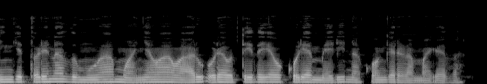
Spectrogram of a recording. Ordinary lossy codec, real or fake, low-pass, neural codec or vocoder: MP3, 48 kbps; real; 9.9 kHz; none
